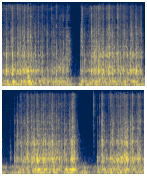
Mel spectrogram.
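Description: Long nails type fast on a pastel plastic mechanical keyboard with round keycaps resting on a table. The result is a dense stream of quick, bright plastic clicks and clacks, broken by three brief pauses before the typing resumes.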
